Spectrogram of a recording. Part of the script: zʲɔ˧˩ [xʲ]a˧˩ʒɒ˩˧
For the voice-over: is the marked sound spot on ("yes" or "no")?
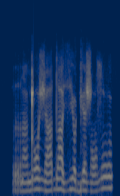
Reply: no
